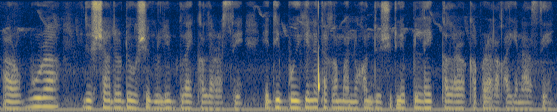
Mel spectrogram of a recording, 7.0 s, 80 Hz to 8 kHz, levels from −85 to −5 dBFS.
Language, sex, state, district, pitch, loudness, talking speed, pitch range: Nagamese, female, Nagaland, Dimapur, 175 Hz, -26 LUFS, 215 wpm, 170-190 Hz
